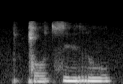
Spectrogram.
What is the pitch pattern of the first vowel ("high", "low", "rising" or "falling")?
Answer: low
